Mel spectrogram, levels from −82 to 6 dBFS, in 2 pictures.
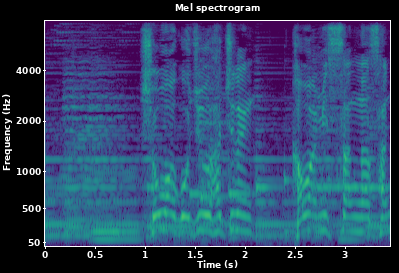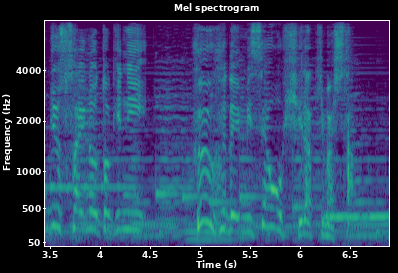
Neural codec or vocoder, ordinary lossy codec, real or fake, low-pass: none; none; real; none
